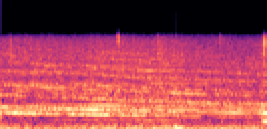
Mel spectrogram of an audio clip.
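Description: Outdoor tornado warning siren wailing: a steady pitched tone that slowly falls in pitch.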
